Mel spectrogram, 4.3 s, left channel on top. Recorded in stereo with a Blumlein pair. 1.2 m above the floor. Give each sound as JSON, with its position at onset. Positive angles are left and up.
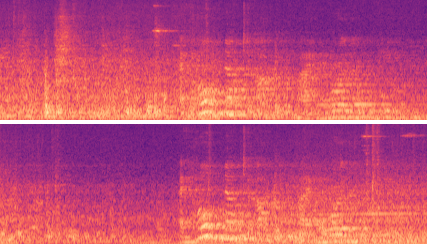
{"t": 1.8, "sound": "a man speaking", "azimuth_deg": 0, "distance_m": 3.5}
